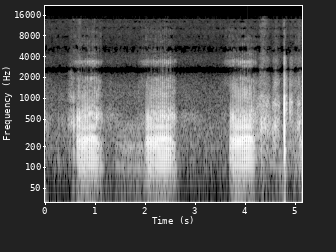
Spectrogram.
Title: Maggie snores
